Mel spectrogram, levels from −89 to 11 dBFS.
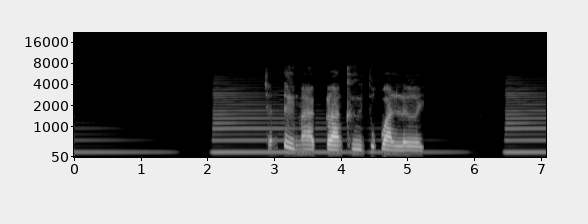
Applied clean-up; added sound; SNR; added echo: neural mask model RNNoise.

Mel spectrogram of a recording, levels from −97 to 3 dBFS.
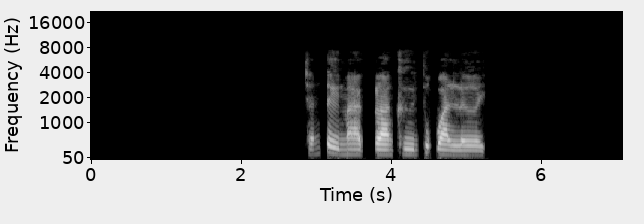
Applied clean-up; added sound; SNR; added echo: none; none; none; none.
